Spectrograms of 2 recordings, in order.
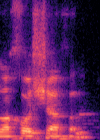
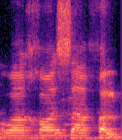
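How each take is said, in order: First: The middle consonant is an sh sound. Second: The middle consonant is a plain s sound. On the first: The speaker calls it wrong. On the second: The speaker calls it right. "Wa khosa pakai sin"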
